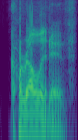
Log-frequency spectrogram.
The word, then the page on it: correlative: American English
